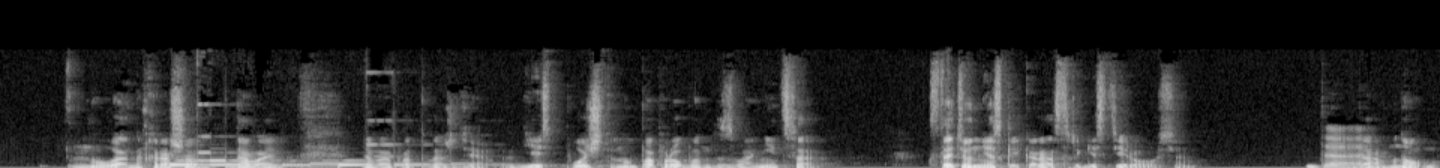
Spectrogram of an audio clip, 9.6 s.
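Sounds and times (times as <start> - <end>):
speech: 0.5 - 5.6, 6.2 - 8.1, 8.7 - 9.5
answering machine beep: 1.1 - 3.5.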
